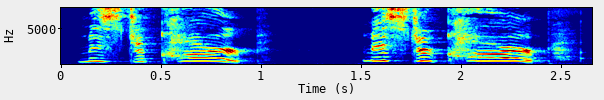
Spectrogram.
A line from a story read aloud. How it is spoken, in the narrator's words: I yelled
